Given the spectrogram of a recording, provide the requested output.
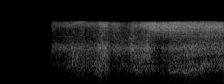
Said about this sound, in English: Sizzling.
